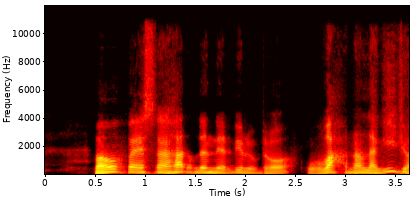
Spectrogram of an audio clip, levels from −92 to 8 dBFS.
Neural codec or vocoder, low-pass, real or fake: codec, 16 kHz in and 24 kHz out, 0.4 kbps, LongCat-Audio-Codec, four codebook decoder; 10.8 kHz; fake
